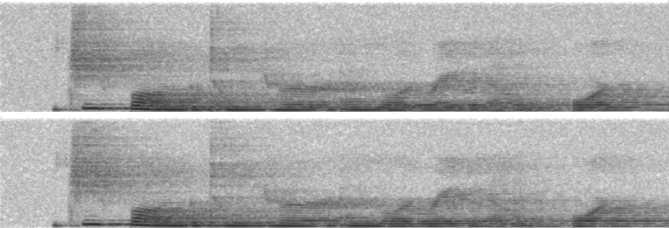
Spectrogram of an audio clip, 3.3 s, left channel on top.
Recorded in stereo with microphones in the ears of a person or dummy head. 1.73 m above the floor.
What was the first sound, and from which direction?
A woman speaking, 5° left (ahead or behind).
